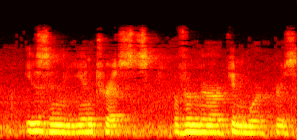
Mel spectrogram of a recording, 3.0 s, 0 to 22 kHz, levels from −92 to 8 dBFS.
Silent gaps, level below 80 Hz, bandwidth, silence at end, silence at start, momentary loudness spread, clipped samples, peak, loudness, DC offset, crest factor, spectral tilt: none; -56 dBFS; 10.5 kHz; 0 s; 0 s; 7 LU; under 0.1%; -4 dBFS; -16 LUFS; under 0.1%; 12 dB; -6 dB/octave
